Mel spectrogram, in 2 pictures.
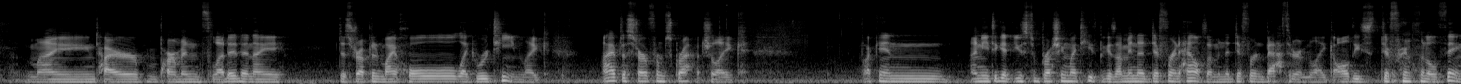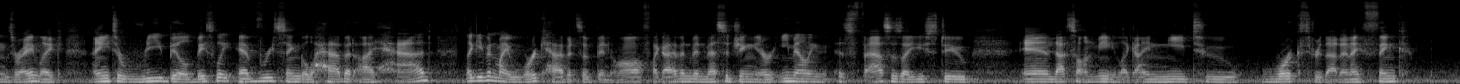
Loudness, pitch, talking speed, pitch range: -28 LUFS, 125 Hz, 190 wpm, 115-135 Hz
